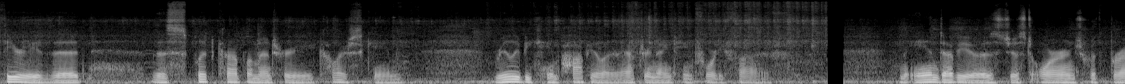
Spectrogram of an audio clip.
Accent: Minnesota, United States; I'm from Minnesota

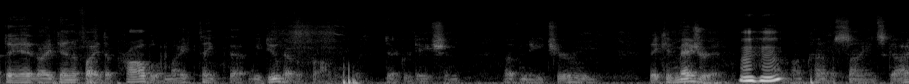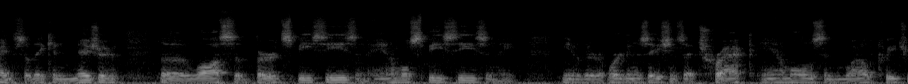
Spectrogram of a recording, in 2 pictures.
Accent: New Jersey, United States; now in Oregon, United States; I grew up in New Jersey

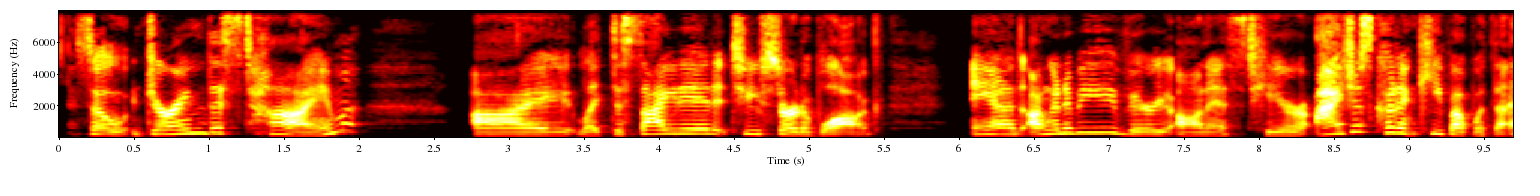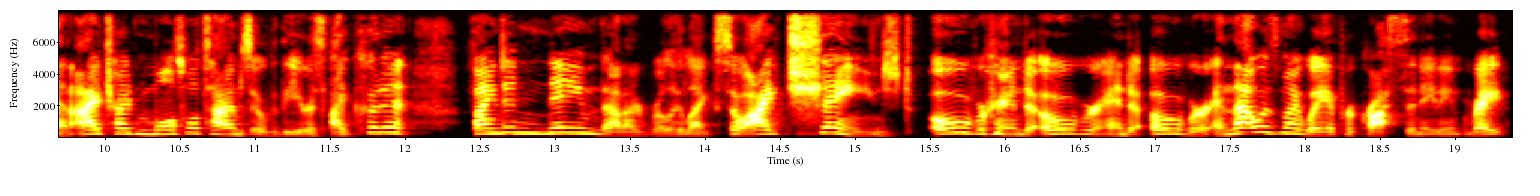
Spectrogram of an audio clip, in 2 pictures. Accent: California, United States; also born or lived in Colorado; I'm from California, and I started a community college here

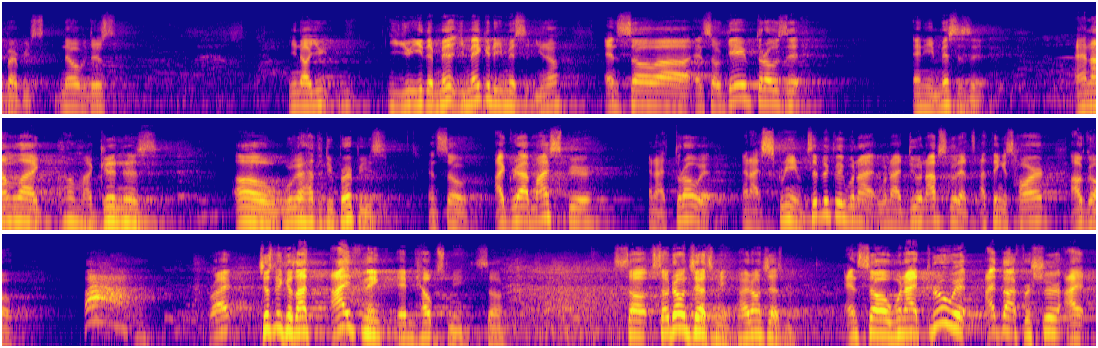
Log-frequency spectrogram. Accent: Houston, Texas, United States; I'm from Houston.

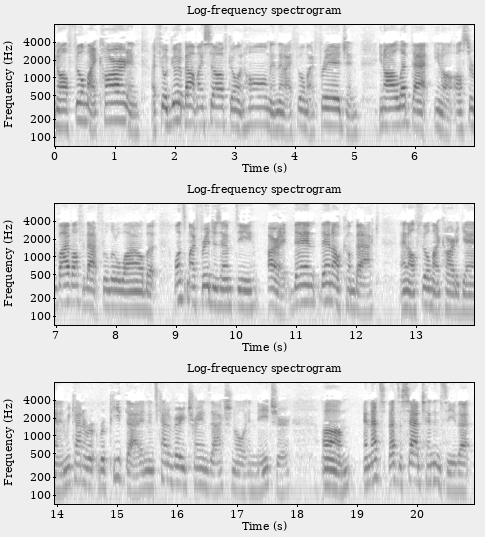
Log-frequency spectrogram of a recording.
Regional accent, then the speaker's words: Pennsylvania, United States; I'm from Pennsylvania

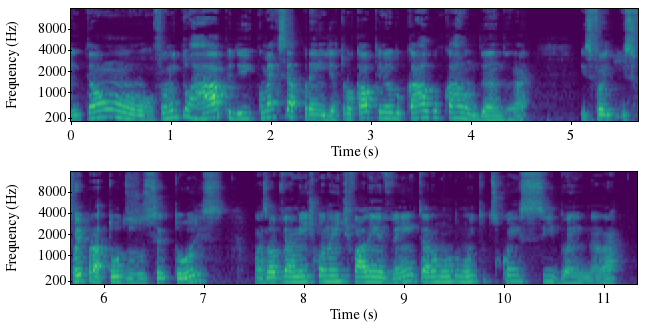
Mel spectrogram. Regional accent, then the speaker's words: Brazil; nós estamos no Brasil, né? Nós somos latino-americano

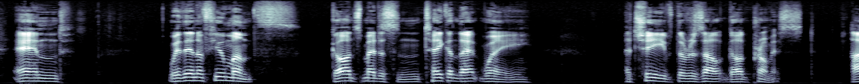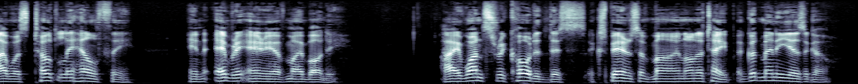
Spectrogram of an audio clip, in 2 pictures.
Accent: United Kingdom; moved away; I'm British by background

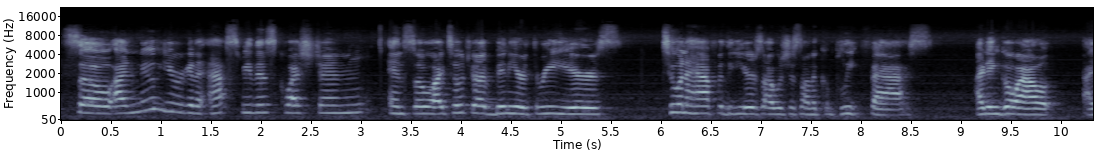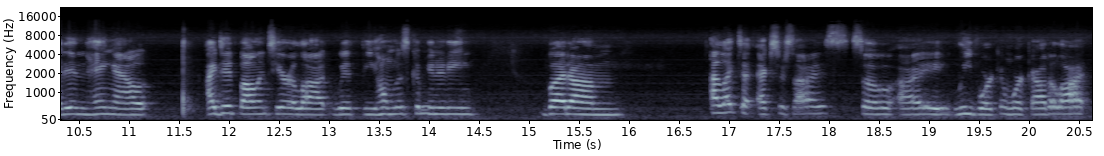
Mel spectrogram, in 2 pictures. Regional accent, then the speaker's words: Phoenix, Arizona, United States; moved away as an adult; also born or lived in Detroit, Michigan / Kenya; now in Vallejo, United States; born and raised in Detroit, Michigan. Um, ran over to Phoenix, Arizona, following my mom. And when I was 10, of course, I had to go with her.

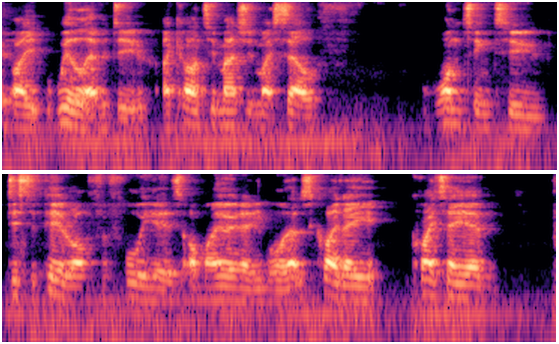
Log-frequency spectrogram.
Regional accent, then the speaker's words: United Kingdom; I'm a British adventurer and author

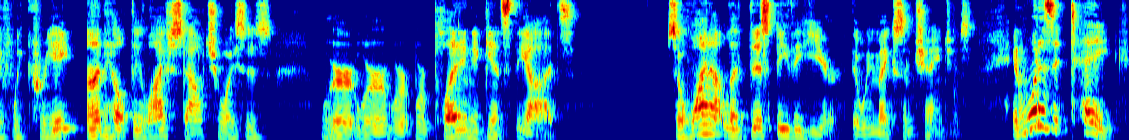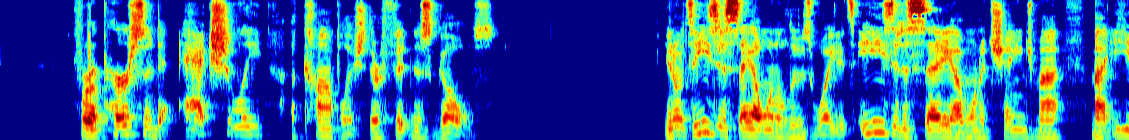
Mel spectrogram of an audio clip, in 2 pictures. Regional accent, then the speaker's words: United States; now in Brazil; I'm an American.

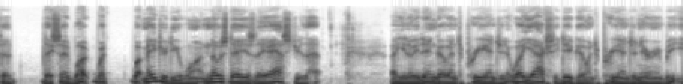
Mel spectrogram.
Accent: Miami, Florida, United States; moved away as an adult; also born or lived in Alabama; Miami, Florida

